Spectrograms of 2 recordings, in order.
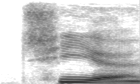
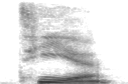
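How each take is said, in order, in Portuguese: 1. O t fica suavizado, puxando para o som de tch. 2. O t é firme, um som de t simples. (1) "aqui em São Paulo, a gente tem a mania de falar muito tia" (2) "mais parecido com alguns sotaques que nós temos no interior, ou mesmo no sul"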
